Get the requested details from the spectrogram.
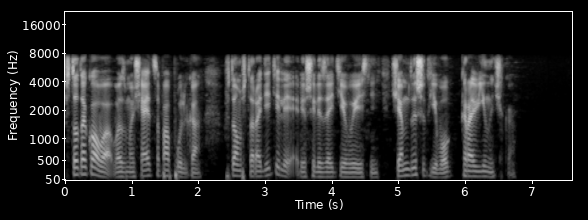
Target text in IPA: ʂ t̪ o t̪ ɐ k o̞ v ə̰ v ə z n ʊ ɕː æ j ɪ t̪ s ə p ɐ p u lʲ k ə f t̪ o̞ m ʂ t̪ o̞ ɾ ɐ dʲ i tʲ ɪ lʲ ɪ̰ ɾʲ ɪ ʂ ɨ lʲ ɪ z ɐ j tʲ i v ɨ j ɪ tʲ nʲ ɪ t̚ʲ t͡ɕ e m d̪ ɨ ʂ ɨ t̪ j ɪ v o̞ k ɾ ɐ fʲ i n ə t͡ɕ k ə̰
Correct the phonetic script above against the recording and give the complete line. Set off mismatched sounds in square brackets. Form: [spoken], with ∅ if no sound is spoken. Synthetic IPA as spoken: ʂ t̪ o t̪ ɐ k o̞ v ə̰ v ə z [m] ʊ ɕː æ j ɪ t̪ s ə p ɐ p u lʲ k ə f t̪ o̞ m ʂ t̪ o̞ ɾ ɐ dʲ i tʲ ɪ lʲ ɪ̰ ɾʲ ɪ ʂ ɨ lʲ ɪ z ɐ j tʲ i v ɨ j ɪ [sʲ] nʲ ɪ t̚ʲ t͡ɕ e m d̪ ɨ ʂ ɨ t̪ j ɪ v o̞ k ɾ ɐ [vʲ] i n ə t͡ɕ k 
